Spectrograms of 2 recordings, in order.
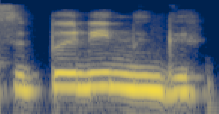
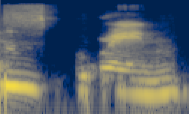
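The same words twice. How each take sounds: First: The ending has a separate hard g sound. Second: The ending is one nasal ng sound. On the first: The speaker calls it wrong. "スプリングじゃなくて" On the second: The speaker calls it right. "N の鼻音からそのまま抜いていって"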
